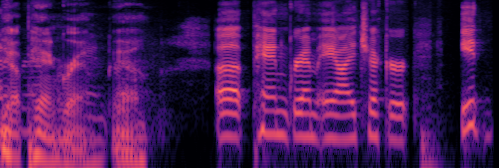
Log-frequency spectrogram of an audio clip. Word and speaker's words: Pangram: Is it Pangram? Yeah, Pangram.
